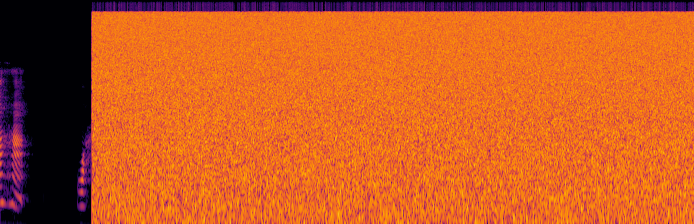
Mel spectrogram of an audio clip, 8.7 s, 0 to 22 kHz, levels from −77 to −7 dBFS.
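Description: From 1.15 s to the end, the speech turns into loud white noise: samples built from the wrong bytes, with the low-order bits taking over each value. A spectrogram fills flat across all frequencies, and the waveform becomes a dense block, thinning only at near-silent moments.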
